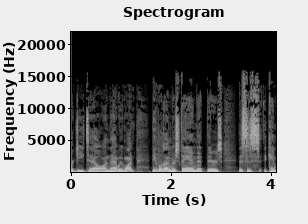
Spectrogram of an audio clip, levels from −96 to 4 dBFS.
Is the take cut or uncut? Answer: uncut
